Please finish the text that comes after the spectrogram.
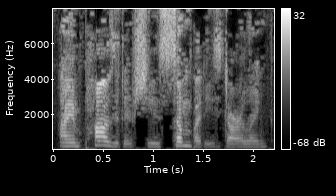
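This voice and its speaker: Woman acting male judge, authoritative, paternal, soft-hearted, storybook character, close dry sound. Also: on the low side, quick pace, dry recording, poor audio. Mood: kind, paternal. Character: kindly male judge, harsh-toned at first, soft-hearted.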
